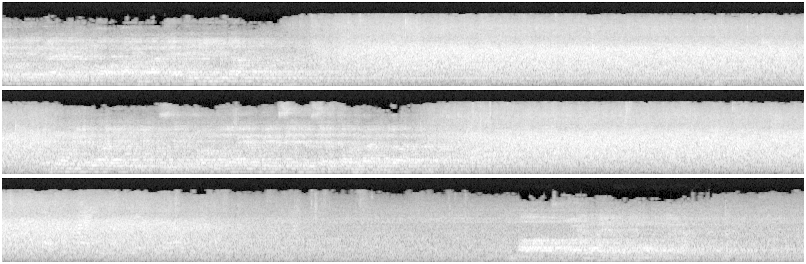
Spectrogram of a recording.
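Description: A brass band plays a tune.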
